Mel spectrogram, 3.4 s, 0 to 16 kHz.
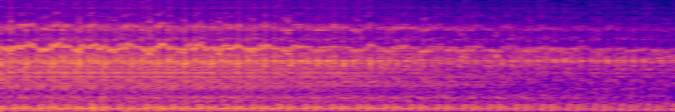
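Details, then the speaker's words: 1988 Ford F250 6.9 IDI diesel at fast idle just after a no-start fix by cleaning the battery positive strap connection: steady even clatter, regular rumble; normal diesel idle. "You got to love the old IDI rumbling. It's popping along like that."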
